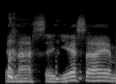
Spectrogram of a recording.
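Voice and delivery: Southern preacher accent, mock earnest; lightly hammed Southern televangelist; Joel Osteen. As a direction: answer humbly in a put-on Southern accent. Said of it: "That's a really good accent".

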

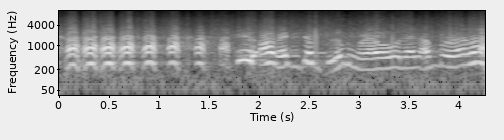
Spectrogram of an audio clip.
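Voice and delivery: helpless laughter breaking up the words; laughing. Acted. Master owning up to his needless row, laughing.

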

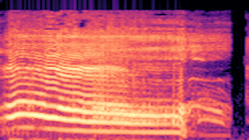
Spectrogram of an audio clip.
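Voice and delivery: loud high startled cry; startled yelp. Real, not acted. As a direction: yelp as if jumped. Startled by a stranger.

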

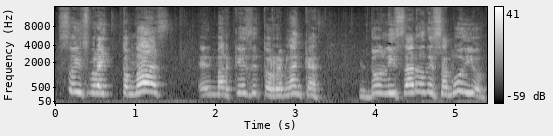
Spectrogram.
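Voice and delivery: shrieking, disbelieving horror; terrified shout. Acted. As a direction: cry out in panic. Man recognizes dead judges. (grito aterrado de incredulidad)

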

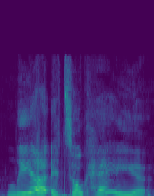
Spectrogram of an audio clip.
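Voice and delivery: usual speaking voice

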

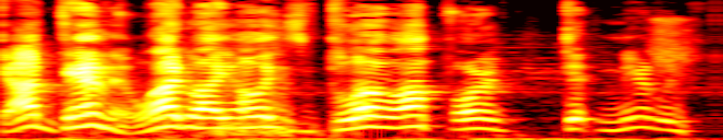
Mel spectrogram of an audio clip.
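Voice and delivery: loud, high-pitched rant; exasperated shouting. Acted. Character rants about always blowing up, exasperated shouting. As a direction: complain at full volume.

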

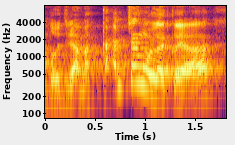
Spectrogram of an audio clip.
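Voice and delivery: ordinary delivery

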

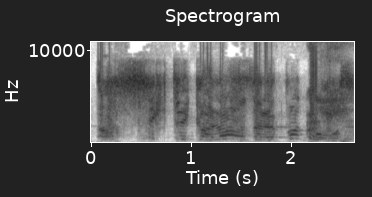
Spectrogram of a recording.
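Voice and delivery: high indignant outburst; raging gamer. Real, not acted. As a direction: rage at being shot, pitch up. Outraged at teammate shooting him.

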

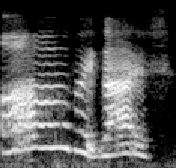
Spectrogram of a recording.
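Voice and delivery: slow, tearful voice with a laugh; crying. Real, not acted. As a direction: draw it out, overwhelmed and half-laughing through tears. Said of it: "I'm crying!".

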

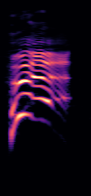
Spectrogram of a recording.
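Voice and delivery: short, high, loud "ha"; sharp mock battle yell; attack yell. Player attacking with crabs, sharp attack yell.

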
